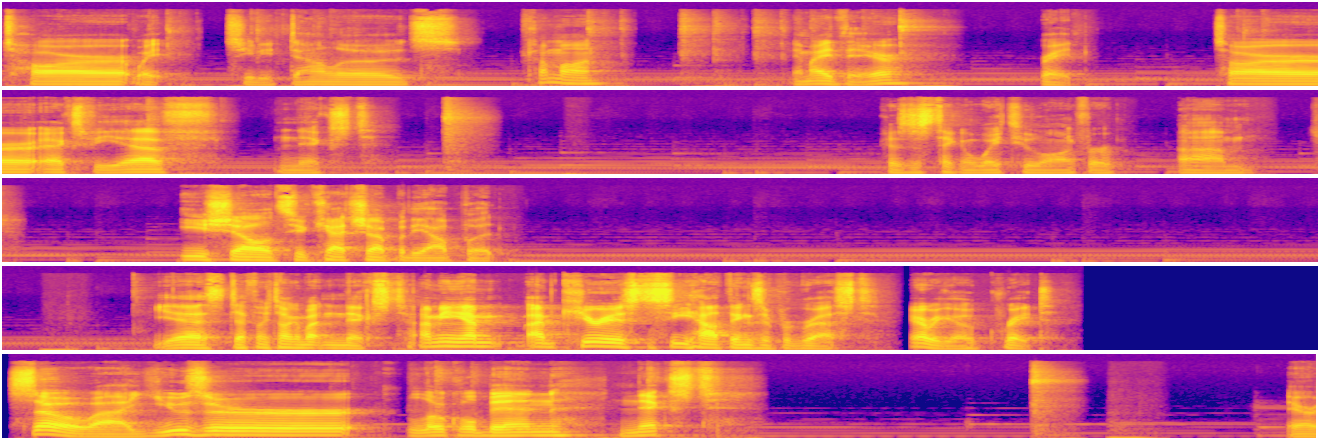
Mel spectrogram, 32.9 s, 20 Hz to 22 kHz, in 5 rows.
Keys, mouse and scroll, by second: 0.0-9.0 typing, 2.8 Tab, 3.7 Tab, 4.0 Tab, 9.1 Return, 12.3 click, 13.0 click, 25.3 click, 26.0 Escape, 26.5-29.8 typing, 29.9 Tab, 30.4 Home, 31.5 ., 31.8 Return.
